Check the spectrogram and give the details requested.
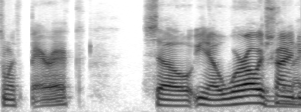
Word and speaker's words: North Berwick: Also, it's in what looks like North Berwick, but it's North Berwick.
